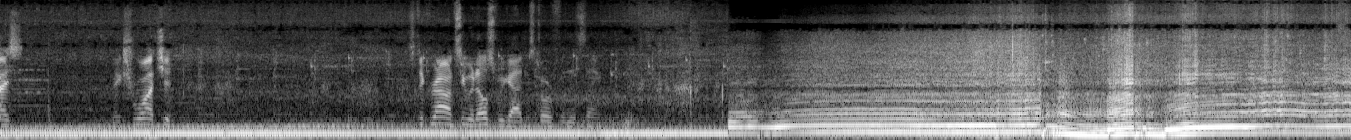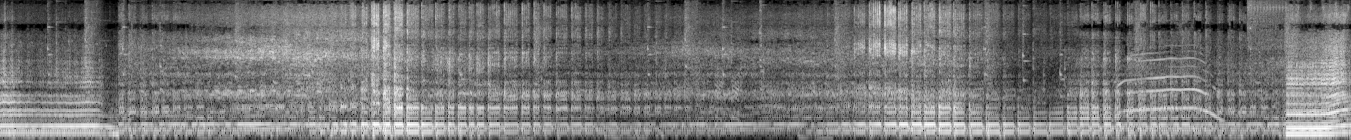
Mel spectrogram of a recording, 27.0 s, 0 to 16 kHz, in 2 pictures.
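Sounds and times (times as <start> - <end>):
car engine running under load: 0.0 - 27.0.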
